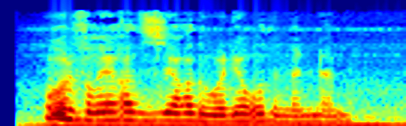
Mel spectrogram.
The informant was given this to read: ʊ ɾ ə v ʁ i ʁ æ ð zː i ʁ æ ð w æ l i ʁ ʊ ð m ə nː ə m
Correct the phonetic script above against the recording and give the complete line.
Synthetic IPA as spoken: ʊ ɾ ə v ʁ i ʁ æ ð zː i ʁ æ ð w æ l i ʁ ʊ ð m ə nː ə m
